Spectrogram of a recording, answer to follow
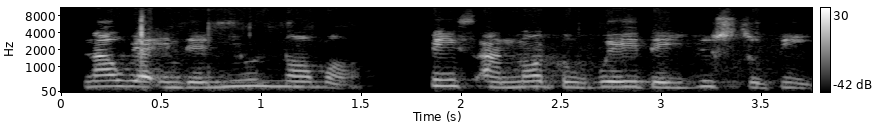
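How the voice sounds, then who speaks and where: A woman speaks at a moderate pace in a dark, mellow tone that is somewhat breathy. Her intonation stays fairly even. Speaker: engineer and conference speaker. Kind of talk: conference presentation. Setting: virtual conference.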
